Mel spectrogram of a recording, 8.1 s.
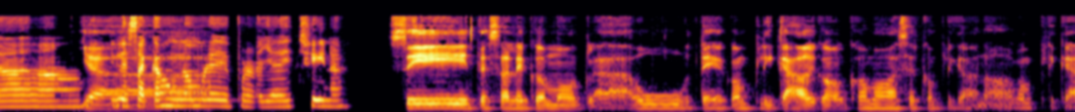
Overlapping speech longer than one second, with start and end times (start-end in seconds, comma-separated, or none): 0.5-1.7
